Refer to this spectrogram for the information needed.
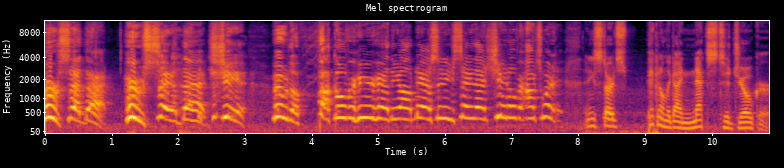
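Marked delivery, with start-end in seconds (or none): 0.0-7.7 very loud, very high, raging drill-sergeant yell. Retelling the drill sergeant's reaction to a recruit's joke, retelling a furious yell. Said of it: "the drill sergeant loses fucking shit".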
